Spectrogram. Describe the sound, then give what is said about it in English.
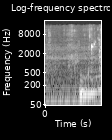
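A quick, quiet sip of water: a soft wet slurp and faint swallowing sounds, with no talking. “Guys, let me just take a sip of my water.”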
